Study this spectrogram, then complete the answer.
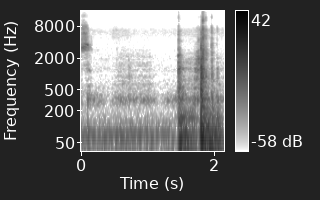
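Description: A cabinet door clicks and rattles as it opens.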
